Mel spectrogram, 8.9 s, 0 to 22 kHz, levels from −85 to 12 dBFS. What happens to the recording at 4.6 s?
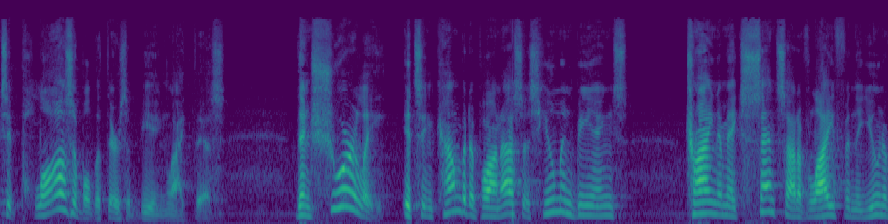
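Nothing goes wrong at 4.6 s; the audio carries on intact through that moment, with no dropout, click or other fault to be heard.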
